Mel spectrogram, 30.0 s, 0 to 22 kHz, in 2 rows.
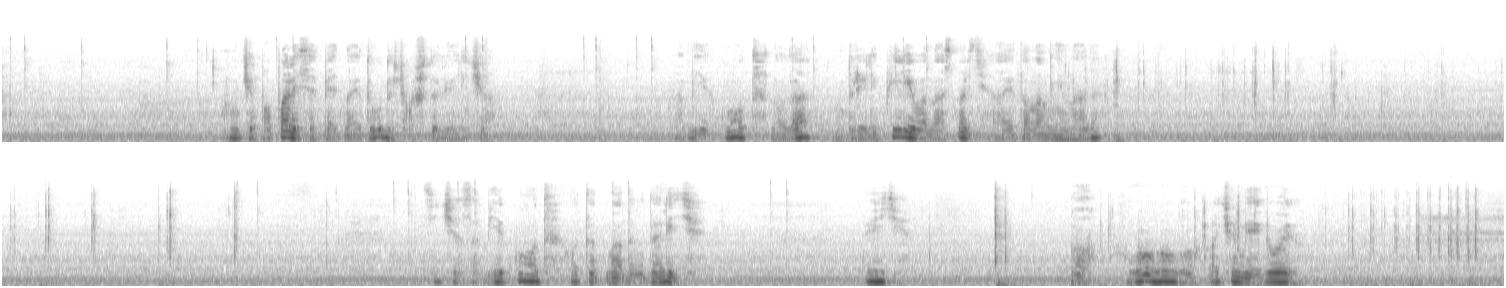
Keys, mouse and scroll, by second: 0.0 click, 0.7-2.6 middle drag, 2.6 click, 4.5 click, 5.7-8.0 drag, 8.9 click, 11.4 ctrl+z, 11.7 ctrl+z, 12.0 ctrl+z, 12.4 ctrl+z, 12.7 ctrl+z, 13.1 ctrl+z, 14.2 ctrl+z, 14.9 ctrl+z, 15.3 ctrl+z, 15.7 ctrl+z, 16.5 ctrl+z, 17.3 click, 18.8-21.2 drag, 22.6 click, 24.9 Delete, 26.7 ctrl+z, 28.1 ctrl+z, 28.4 ctrl+z, 28.6 ctrl+z, 28.8 ctrl+z, 29.0 ctrl+z, 29.2 ctrl+z, 29.4 ctrl+z, 29.6 ctrl+z.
